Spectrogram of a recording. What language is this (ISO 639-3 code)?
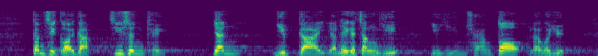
yue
